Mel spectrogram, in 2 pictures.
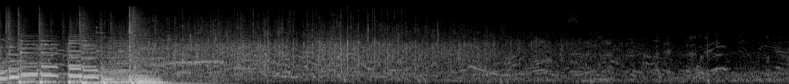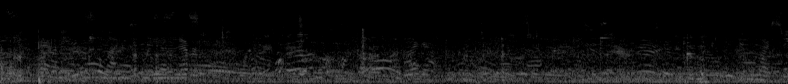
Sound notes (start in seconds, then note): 0.7 audience applauding; 1.7 crowd cheering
